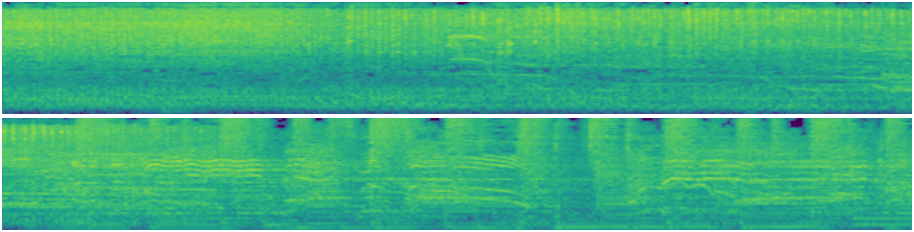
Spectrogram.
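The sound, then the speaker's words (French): A motorcycle engine roars up loud, surging in about halfway through and revving amid a dense wash of crowd noise and voices, as the character Eddie makes a crashing, backfiring arrival on a motorcycle in a film scene. “qui fait une arrivée fracassante autant que pétaradante à moto”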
